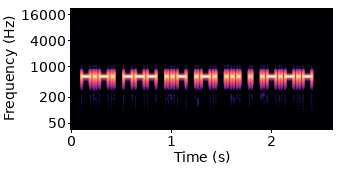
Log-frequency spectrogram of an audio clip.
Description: Morse code, heard as a keyed tone, about 40 wpm, 600 Hz. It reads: COURSE.
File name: the old man and the sea 2 40wpm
